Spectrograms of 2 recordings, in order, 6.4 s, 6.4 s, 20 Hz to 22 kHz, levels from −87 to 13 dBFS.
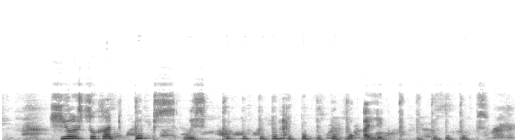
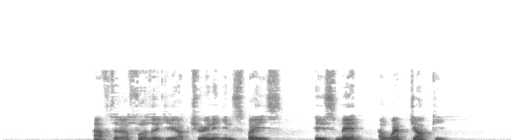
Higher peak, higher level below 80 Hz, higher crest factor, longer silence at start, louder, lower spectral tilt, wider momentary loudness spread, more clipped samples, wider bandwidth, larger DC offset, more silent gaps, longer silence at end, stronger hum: about the same, -2 dBFS vs -4 dBFS; about the same, -56 dBFS vs -56 dBFS; about the same, 18 dB vs 20 dB; second, 0.3 s vs 1.15 s; about the same, -20 LUFS vs -22 LUFS; second, -4.5 dB/octave vs -6 dB/octave; about the same, 15 LU vs 15 LU; neither; second, 7.8 kHz vs 11.5 kHz; neither; neither; second, 0 s vs 0.85 s; neither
